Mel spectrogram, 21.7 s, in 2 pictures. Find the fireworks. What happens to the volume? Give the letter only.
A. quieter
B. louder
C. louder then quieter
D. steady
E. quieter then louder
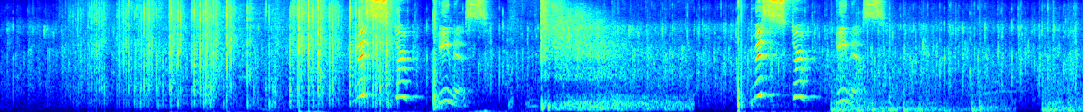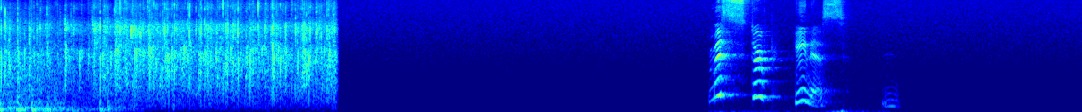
A.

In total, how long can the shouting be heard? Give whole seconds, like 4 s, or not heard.
5 s.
